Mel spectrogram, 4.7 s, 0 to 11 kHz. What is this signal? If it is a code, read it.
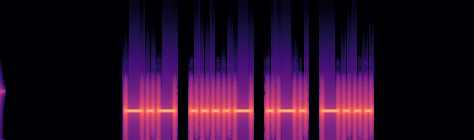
Morse code, heard as a keyed tone, about 22 wpm, 700 Hz. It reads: K4RB
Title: Easy Call Signs Repeated 2x - 22wpm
